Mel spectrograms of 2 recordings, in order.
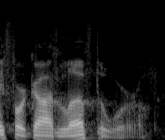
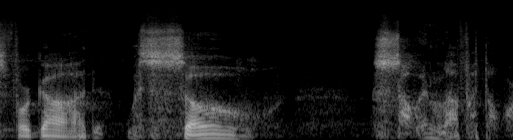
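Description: First: Said in the usual way. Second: Hushed, lingering on so. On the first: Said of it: "it doesn't say". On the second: Shown as a demonstration. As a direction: lean on so and let it drop to a breath. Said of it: "He says".

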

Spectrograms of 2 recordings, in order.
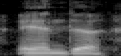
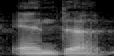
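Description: Both takes have the same delivery.

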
